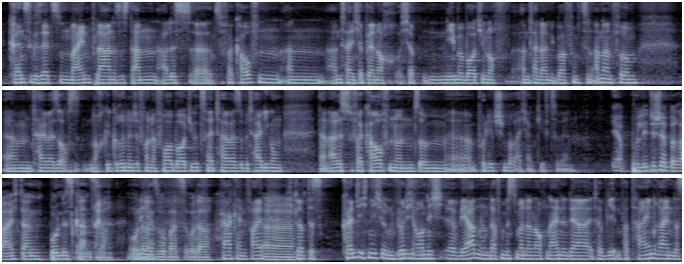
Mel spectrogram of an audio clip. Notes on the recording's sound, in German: im Rahmen einer Veranstaltung des Handelsblatt Wirtschaftsclubs aufgezeichnet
